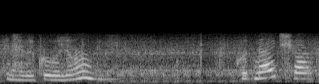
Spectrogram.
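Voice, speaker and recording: An actress playing a calm, wistful young dead woman in a 1950s radio drama, speaking in short, plain phrases. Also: sits high, a little slow, background noise. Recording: muffled old radio broadcast, music underneath.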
